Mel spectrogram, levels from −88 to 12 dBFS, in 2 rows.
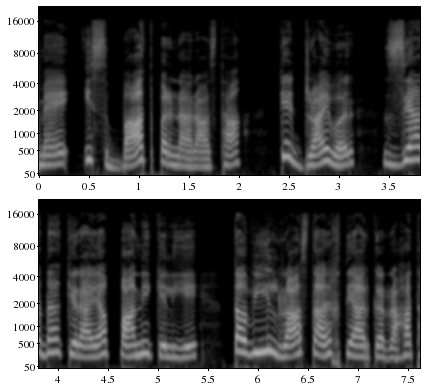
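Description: A short stretch of speech, and nothing technically wrong turns up anywhere in it, so there's nothing to time or trace back to a cause.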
